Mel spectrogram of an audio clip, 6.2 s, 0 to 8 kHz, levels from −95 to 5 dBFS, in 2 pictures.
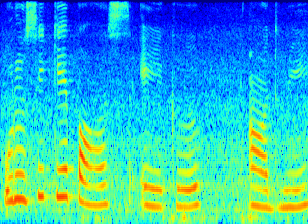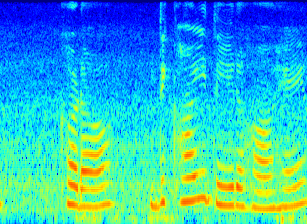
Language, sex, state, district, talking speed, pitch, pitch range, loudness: Hindi, female, Punjab, Kapurthala, 95 wpm, 255 Hz, 235-295 Hz, -19 LUFS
